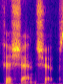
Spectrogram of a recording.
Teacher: It's the sound of a vowel completely losing its energy because it is unstressed.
